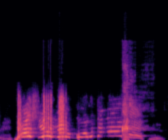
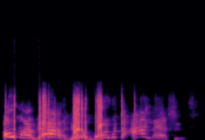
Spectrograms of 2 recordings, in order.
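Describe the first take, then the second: First: Much higher, shrieking yell of recognition; excited fan shout. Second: Light high squeal imitating a fan who spots him; a hint of an excited sister calling out, higher; mock excited woman. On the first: Retold or imitated. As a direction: scream it like a fan spotting a star. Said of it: "She was". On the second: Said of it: "the sister just yelled out".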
